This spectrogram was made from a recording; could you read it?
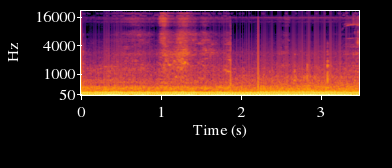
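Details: Maruti Suzuki Ertiga petrol/CNG car idling while it auto-converts from petrol to CNG; low, smooth, even rumble with no misses, ticks or knocks: a normal, healthy idle.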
